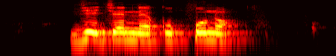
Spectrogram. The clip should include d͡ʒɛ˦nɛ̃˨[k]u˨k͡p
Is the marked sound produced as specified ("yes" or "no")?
yes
